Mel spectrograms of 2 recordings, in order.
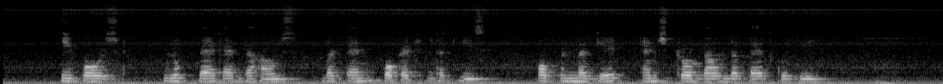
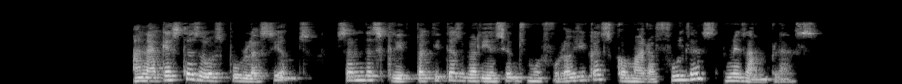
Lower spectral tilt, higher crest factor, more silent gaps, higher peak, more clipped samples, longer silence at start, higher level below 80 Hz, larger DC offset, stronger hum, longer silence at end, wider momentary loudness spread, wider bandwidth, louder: first, -8.5 dB/octave vs -5.5 dB/octave; about the same, 18 dB vs 18 dB; second, none vs 3.27-3.37 s; second, -6 dBFS vs 0 dBFS; neither; second, 0.05 s vs 1.35 s; first, -38 dBFS vs -58 dBFS; neither; neither; second, 0 s vs 0.85 s; first, 17 LU vs 8 LU; first, 16 kHz vs 7.8 kHz; second, -25 LUFS vs -18 LUFS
